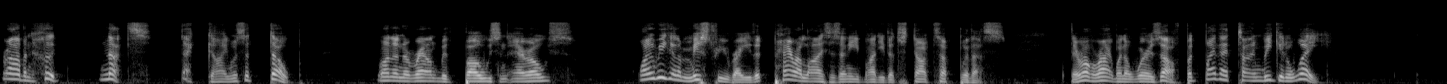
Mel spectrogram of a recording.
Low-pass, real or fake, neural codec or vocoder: 7.2 kHz; fake; codec, 44.1 kHz, 7.8 kbps, DAC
